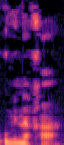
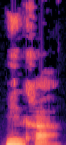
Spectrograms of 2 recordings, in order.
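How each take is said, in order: First: The word is said in full, all syllables kept. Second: The word is shortened, with syllables dropped.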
